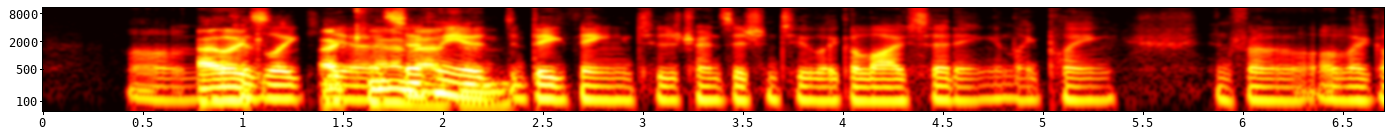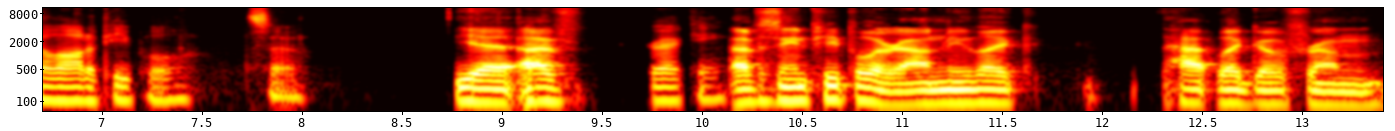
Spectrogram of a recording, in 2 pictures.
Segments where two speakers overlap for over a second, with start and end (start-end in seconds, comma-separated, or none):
0.8-2.4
